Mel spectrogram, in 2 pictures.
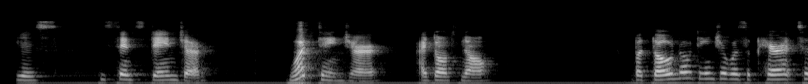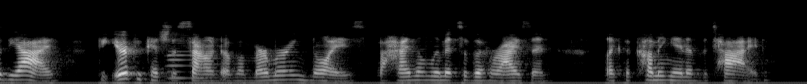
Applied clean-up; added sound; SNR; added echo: neural mask model DeepFilterNet 3.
